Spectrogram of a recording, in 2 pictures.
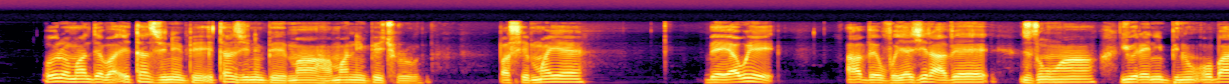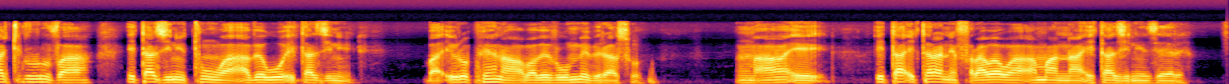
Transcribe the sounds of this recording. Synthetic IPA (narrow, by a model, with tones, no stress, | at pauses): o˦jo˦ɾo˦mã˦dɛ˨ba̰˨ʔe˦ta˦zĩ˧nĩ˨be˨e˦˨ta˦zĩ˧nĩ˨be˨mã˦ɦã˨mã˦nĩ˨be˦˨t͡ʃu˦ɾu˨ | pa˨se˨mã˦jɛ˦ | bɛ˨ja˦we˦ | a˨vɛ˨vo˨ja˦zi˦ɾaː˨vɛ˦ | zũ˦hã˦ju˦ɾɛ˨nĩ˨bĩ˨nũ˨ʔo˦ba˦t͡ʃu˦ɾu˦ɾu˦va˧ | e˦ta˦zĩ˧nĩ˨tʰũ˦wa̰˨a̰˨vɛ˦wo˦ḛ˦ta˦zĩ˧nĩ˨ | ba̰˨ʔe˦ɾo˦pɛ̃˦nã˨a̰˨ba˦vɛ˦ve˦wo˦me˦˨bḛ˨ɾa̰˨so̰˨ | a̰˨e˨ | e˦ta˦ʔḛ˦ta˦ɾa˨nɛ̃˨fa˨ɾa˨wa˦wa˦a̰˦mã˨nã˨e˦ta˦zĩ˨nĩ˨zɛ˦ɾɛ˨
